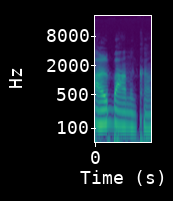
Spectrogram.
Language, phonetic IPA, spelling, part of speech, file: Polish, [alˈbãŋka], Albanka, noun, Pl-Albanka.ogg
